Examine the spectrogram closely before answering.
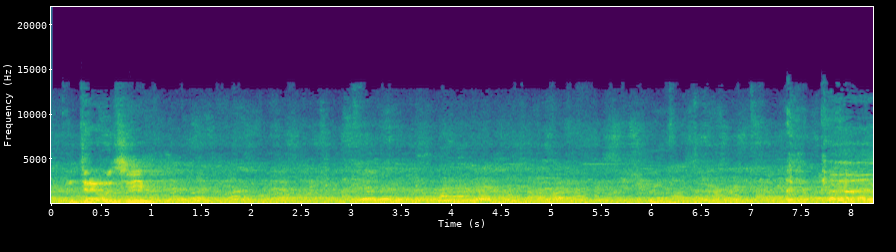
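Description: Several men sing together through microphones, loud and amplified.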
